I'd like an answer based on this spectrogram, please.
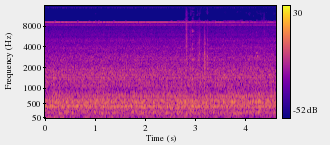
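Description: Bridgeport milling machine running while its spindle drills the hole positions around a cylinder cover casting, sped up to four times speed: a steady mechanical running noise, with a few faint clicks about three seconds in.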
